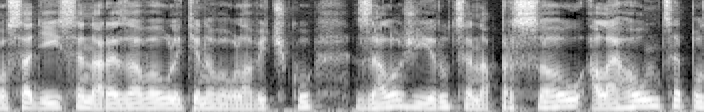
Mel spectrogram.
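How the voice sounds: Pitch variation here is ordinary. The voice is a natural reading voice.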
